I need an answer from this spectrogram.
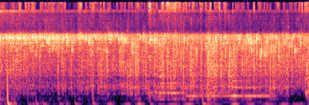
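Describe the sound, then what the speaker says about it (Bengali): Sliced onion and chopped garlic frying in hot oil, a loud continuous close sizzle with occasional faint stirring clicks and a low background hum. "সবার প্রথমে ছাড়বো এখানে এই পেঁয়াজ আর কুচানো রসুন।"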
